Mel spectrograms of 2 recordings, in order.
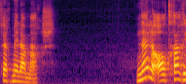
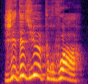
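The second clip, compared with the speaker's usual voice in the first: high, piercing retort; strident; 6 semitones higher, 4 dB louder than usual. A narrator's reading. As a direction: snap it back in a strident voice. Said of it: "assura Janet d'une voix stridente". (réplique d'une voix stridente)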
